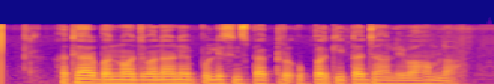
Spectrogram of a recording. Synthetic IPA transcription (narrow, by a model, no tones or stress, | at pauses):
hət̪ʰijaːɾbə̃nnɔːd͡ʒʋanãːnepʊlɪsɪnspeːk̚ʈəɾʊ̰pːəɾkiːt̪aːd͡ʒãːlɪːʋaːɦəmlaː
